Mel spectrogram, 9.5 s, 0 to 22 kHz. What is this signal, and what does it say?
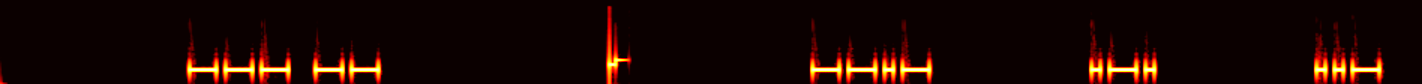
Morse code, heard as a keyed tone, about 20 wpm, spaced as for 9 wpm, 700 Hz. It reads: OM QRU
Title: Top 90 QSO Elements - 6x Character Spacing - 20wpm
